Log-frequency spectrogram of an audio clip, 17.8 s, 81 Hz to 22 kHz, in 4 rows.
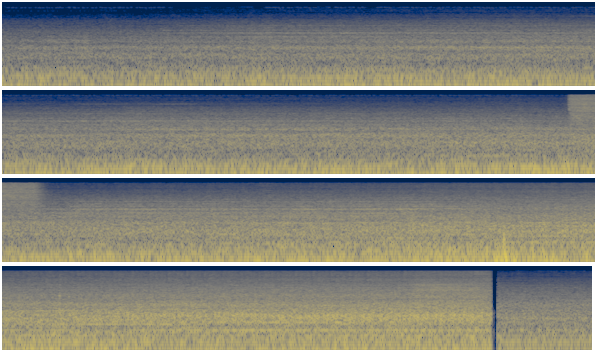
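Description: Class 158 diesel multiple unit running into the station and slowing alongside the platform, growing steadily louder as it draws close, with its brakes squealing. A short sharp hiss of air comes about nine seconds in. The sound drops suddenly near the end.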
